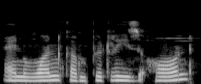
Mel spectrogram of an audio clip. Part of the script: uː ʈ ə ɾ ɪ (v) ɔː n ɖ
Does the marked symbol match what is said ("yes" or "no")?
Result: no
